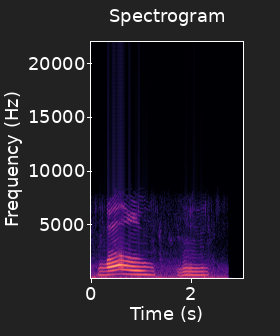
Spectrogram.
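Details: A kitten making a strange, adorable noise: one long, steady, harmonic meow lasting about a second, then a shorter, softer second meow after a brief pause, in a quiet indoor setting.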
